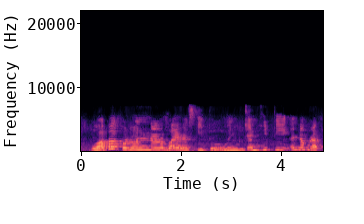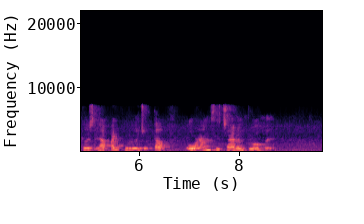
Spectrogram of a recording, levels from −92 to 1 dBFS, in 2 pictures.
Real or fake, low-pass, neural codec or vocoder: fake; 7.2 kHz; codec, 16 kHz, 4 kbps, X-Codec, HuBERT features, trained on balanced general audio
